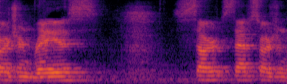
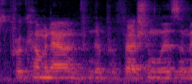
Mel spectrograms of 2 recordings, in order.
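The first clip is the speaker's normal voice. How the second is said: ordinary delivery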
